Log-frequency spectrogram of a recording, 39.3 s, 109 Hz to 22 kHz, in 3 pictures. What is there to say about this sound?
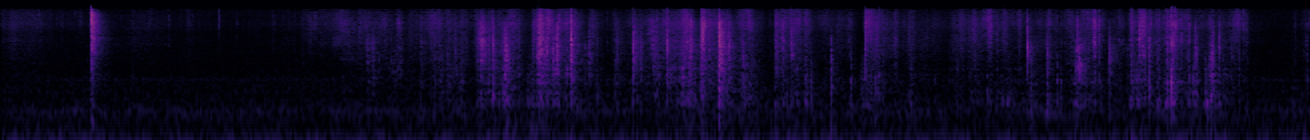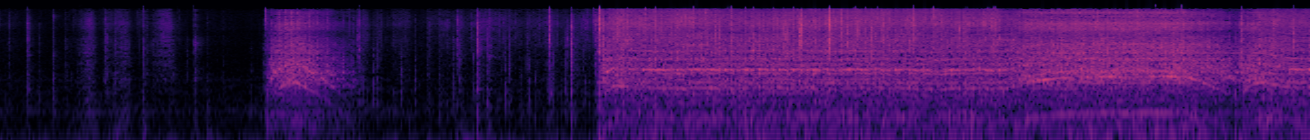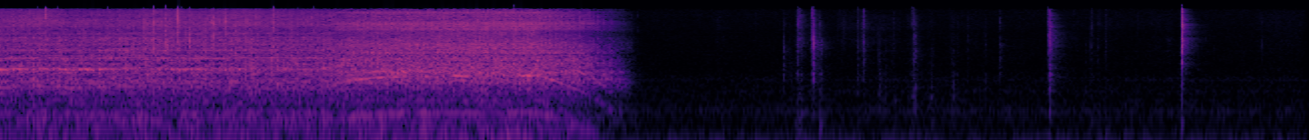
Sound of shredder.
Recorded: 2012-10-22.
paper, office, noise, shredder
